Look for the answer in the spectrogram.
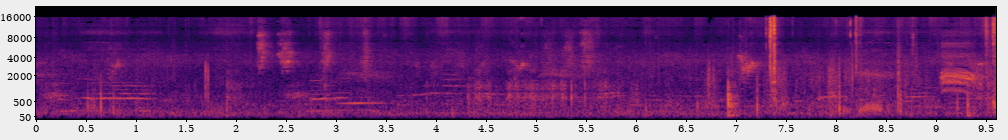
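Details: Common pheasant (ringneck) from a captive breeder pair giving short harsh, squawking calls, the loudest burst near the end, with soft human voices and low background clatter throughout.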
